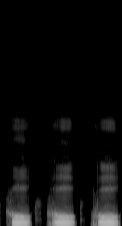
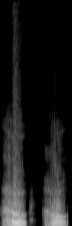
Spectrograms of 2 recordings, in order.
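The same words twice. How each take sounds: First: "Hu" with an easy, everyday h; ordinary ha. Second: "Hu" pushed loudly from deep in the throat; too-deep ha. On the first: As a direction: say "Hu" like an Indonesian h. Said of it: "biasa saja seperti ha bahasa Indonesia". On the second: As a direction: overdo the h of "Hu" with heavy breath. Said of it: "Tidak dibaca terlalu ke dalam". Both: Shown as a demonstration.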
